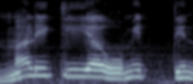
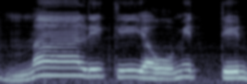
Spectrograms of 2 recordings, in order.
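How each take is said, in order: First: The first vowel of maliki is short. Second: The first vowel of maliki is long. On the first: The speaker calls it wrong. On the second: The speaker calls it right. "Ma hurufnya panjang"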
